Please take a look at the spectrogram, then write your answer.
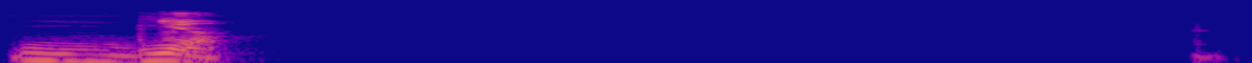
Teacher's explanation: So you start the j, but you don't finish it. You put your tongue as if you're going to say j, just start it, but then go straight onto the nya. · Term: jna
